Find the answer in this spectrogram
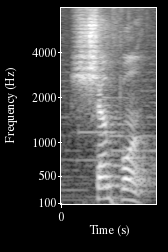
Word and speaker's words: shampoing: Shampoo, em francês, shampoing, shampoing, não pronuncia nem, não pronuncia o G não, shampoing.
